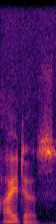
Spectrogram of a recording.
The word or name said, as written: Itys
